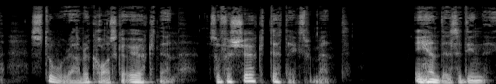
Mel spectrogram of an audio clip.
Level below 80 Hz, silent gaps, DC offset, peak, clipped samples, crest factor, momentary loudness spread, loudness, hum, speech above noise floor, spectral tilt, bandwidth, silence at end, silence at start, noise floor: -36 dBFS; none; under 0.1%; 0 dBFS; under 0.1%; 18 dB; 15 LU; -18 LUFS; none; 56 dB; -5 dB/octave; 16.5 kHz; 0 s; 0 s; -73 dBFS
